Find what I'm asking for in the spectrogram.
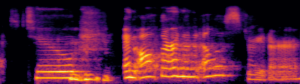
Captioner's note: chuckles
